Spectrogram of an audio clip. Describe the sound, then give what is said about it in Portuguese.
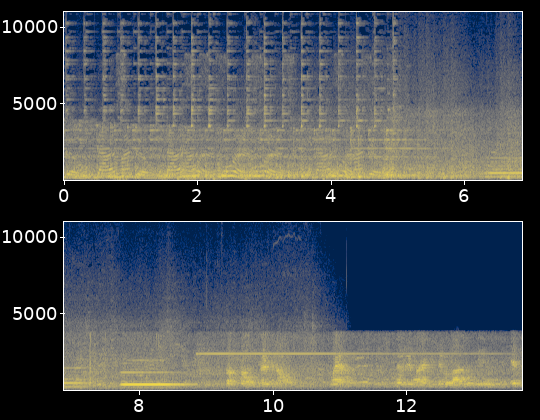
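A train runs on countryside rails with a loud, dense, steady rumble throughout. Brief tonal notes sound near the middle, and people talk over the train noise. “sejam bem-vindos ao Vagão das Ruas, uma viagem sonora pelos trilhos do interior.”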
